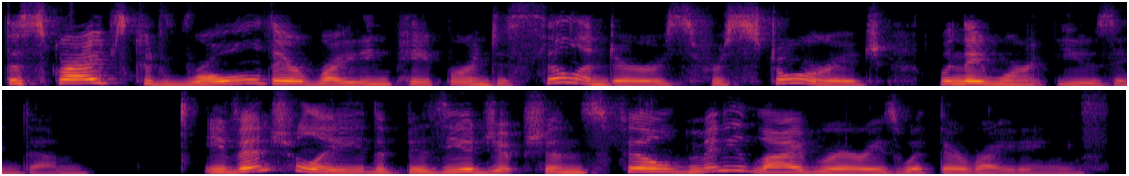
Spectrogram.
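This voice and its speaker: A woman teacher reading a textbook aloud to students in a measured, deliberate way. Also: medium pitch, very animated, darkish tone. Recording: dull lo-fi recording.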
